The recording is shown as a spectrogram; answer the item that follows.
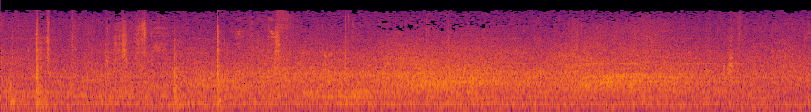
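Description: Steady outdoor traffic noise that swells a little in the middle, with a few light knocks in the first three seconds.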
